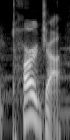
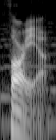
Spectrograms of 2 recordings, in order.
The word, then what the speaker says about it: Tharja: in the fandom over how her name is pronounced. Some swear by Tarah. Others say Tara. Some say Tara. I say Tharia.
